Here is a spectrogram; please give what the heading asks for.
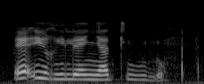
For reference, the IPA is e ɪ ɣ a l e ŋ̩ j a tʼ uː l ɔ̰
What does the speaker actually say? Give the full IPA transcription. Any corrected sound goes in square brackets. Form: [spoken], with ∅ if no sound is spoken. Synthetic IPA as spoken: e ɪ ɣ [i] l e ŋ̩ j a tʼ uː l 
